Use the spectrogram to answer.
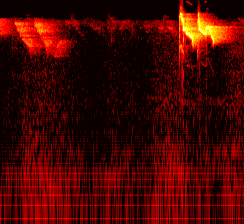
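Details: Buxtoni white-eye giving ngalas song meant to draw answers from other white-eyes: a faint, distant pair of falling whistles, then after a pause one loud, bright double downslurred phrase.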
